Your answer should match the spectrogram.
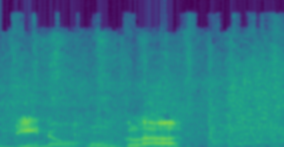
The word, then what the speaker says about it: Jungla: But it's basically just Dino Jungla or Dino Jungle. So without the E at the end, you pronounce it with the A instead of the E.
